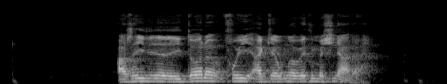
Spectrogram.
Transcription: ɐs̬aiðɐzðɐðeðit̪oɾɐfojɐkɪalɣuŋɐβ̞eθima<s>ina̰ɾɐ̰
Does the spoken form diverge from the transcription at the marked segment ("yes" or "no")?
yes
